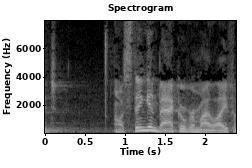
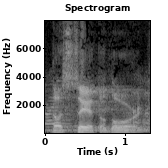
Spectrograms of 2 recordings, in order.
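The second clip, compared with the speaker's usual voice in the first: booming, deep, resounding voice from the chest; 6 semitones lower, 4 dB louder than usual. Quoting scripture in a booming God voice. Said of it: "it's like my God voice".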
